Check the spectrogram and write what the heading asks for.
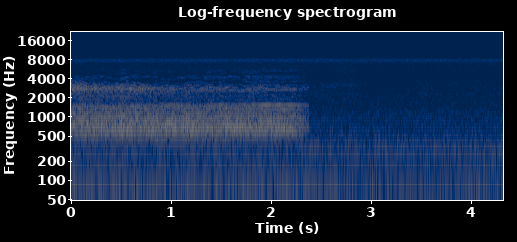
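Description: Electronic finishing-move sound effect for Glitter Tiga from a Black Spark Lens transformer toy's built-in speaker: a steady hiss that cuts off suddenly a little over two seconds in.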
